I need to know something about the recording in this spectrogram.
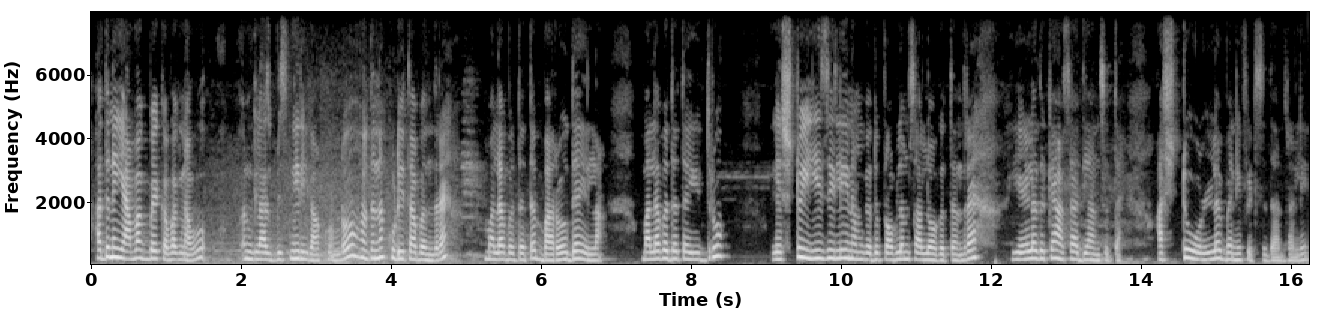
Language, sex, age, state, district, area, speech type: Kannada, female, 18-30, Karnataka, Chikkamagaluru, rural, spontaneous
